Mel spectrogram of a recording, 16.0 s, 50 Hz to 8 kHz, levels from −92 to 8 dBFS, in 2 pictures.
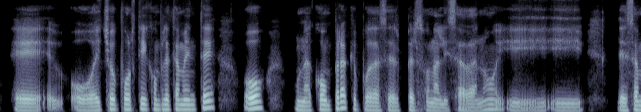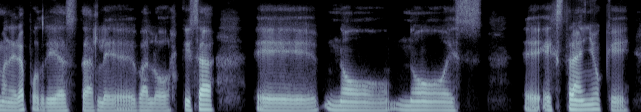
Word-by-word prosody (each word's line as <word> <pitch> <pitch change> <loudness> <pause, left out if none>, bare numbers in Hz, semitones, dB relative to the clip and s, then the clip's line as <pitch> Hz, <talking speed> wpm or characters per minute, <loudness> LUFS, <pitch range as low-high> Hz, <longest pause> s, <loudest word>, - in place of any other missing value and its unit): eh, 100 -1 +1
o 100 -1 +1
hecho 130 +5 +2
por 130 0 +1
ti 135 - +2
completamente, 130 +5 +1 0.3
o 160 +4 +6 0.4
una 110 -2 0
compra 130 +8 +3
que 135 - -5
pueda 110 -3 0
ser 105 0 -2
personalizada, 95 -3 -1
¿no? 125 +7 -3
Y - - -6 0.6
y 95 +2 -5 0.4
de 105 - +2
esa 105 +4 +2
manera 110 +1 +2
podrías 100 -3 -1
darle 95 -1 -1
valor. 100 -1 -2
Quizá 125 +1 +5 0.5
eh, 100 0 0
no 105 -5 -1
no 115 -4 0
es, 105 -2 -6 0.5
eh, - - 0
extraño 130 +1 +3
que - - -4
105 Hz, 110 wpm, -23 LUFS, 100-125 Hz, 0.6 s, o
